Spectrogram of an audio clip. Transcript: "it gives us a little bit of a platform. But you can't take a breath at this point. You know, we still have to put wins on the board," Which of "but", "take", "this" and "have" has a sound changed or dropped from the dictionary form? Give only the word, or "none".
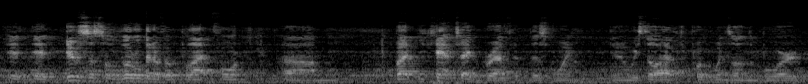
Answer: have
